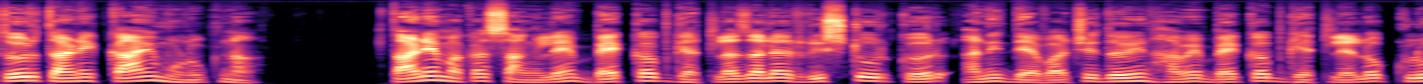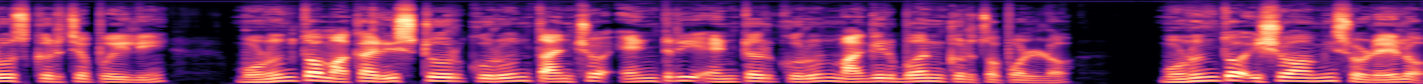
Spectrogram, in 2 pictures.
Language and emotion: Goan Konkani, neutral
